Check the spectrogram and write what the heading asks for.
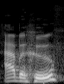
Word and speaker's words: Abihu: So, verse 2, the names of Aaron's sons were Nadab, the oldest, Abihu, that's how you say his name, Eleazar, and Ithamar.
